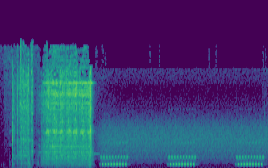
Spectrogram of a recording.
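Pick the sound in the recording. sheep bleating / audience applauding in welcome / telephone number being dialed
telephone number being dialed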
